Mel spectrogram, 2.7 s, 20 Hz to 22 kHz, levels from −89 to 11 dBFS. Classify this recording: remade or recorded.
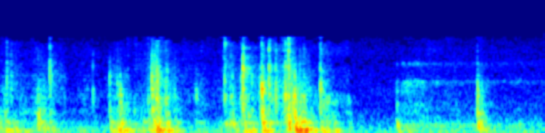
recorded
